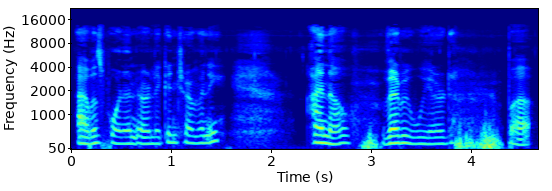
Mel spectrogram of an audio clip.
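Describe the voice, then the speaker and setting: A woman's voice: mid-range voice, little pitch movement, normal speed, dry recording, low-quality recording. A woman hosting her own podcast, talking candidly and earnestly about her life in a heartfelt monologue. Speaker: podcast host.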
